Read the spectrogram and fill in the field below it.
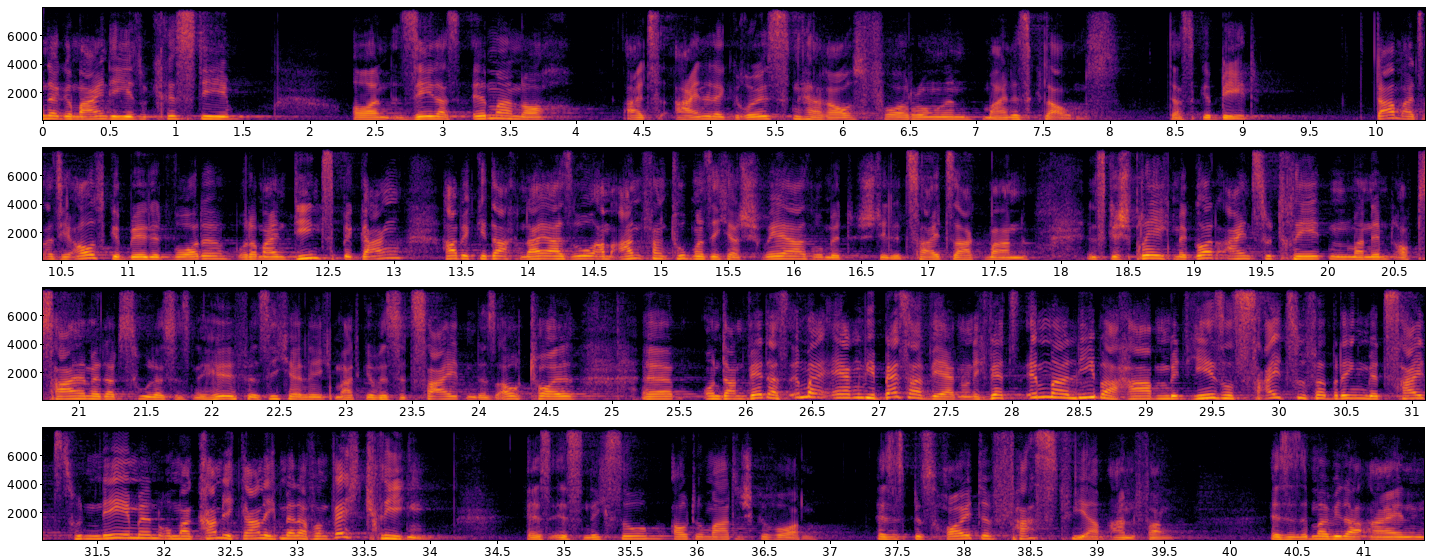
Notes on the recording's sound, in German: aus dem Einführungsgottesdienst der Missionsberg-Gemeinde (LM)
